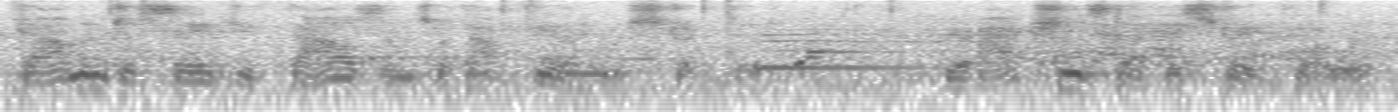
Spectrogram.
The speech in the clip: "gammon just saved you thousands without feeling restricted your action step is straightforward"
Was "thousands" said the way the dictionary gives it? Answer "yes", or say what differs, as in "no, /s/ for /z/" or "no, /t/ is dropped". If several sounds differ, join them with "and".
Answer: yes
